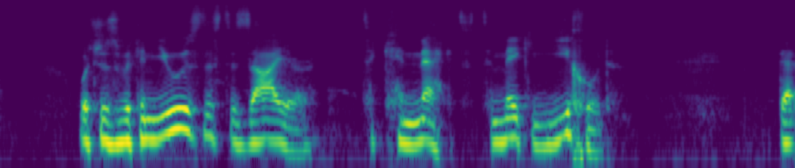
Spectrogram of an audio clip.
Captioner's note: Hebrew language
